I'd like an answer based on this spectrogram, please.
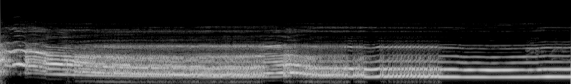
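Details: Catahoula Leopard Dog Addie howling as she hears her own recording on a laptop; dense, layered howls overlap throughout, with a brief break near the third second, ending on a flat, sustained tone.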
